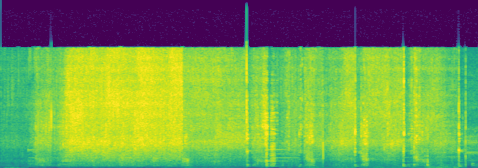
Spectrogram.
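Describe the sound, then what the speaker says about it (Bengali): Spice paste with chopped tomato, salt and a little water for a pangas fish curry gravy fries in a hot pan with a loud steady sizzle, then a spoon scrapes and stirs it in quick, irregular strokes. "লবণ, অল্প একটু জল দিয়ে মশলাটা আরেকটু ভালো করে কষবো।"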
